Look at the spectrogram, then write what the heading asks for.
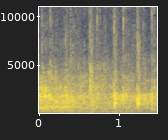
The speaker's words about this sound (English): Now you clap.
